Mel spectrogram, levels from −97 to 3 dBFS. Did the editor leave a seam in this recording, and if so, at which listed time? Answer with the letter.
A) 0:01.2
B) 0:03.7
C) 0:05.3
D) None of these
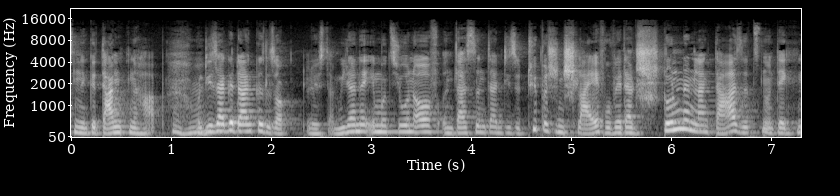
C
